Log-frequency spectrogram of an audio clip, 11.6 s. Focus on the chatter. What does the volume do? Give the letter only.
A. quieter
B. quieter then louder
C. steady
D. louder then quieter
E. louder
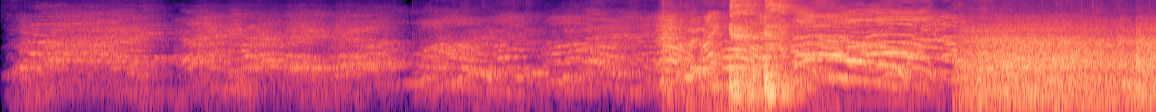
E.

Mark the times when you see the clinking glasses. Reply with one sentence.
The clinking glasses can't be heard in this clip.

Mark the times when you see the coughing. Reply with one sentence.
You can hear the coughing from 7.0 to 8.2 s.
